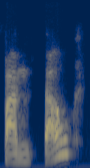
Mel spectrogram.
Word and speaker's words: Pantau: I'll spell it again for all of us here today. It's Pantau, P-A-N-T-A-U, Kuasa, K-U-A-S-A, those are in one word, .org.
